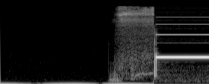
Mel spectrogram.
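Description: Censor bleep: a loud, steady, high-pitched single tone starting about one and a half seconds in, laid over a spoken swear word. A short breathy burst of the word's onset comes just before it.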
